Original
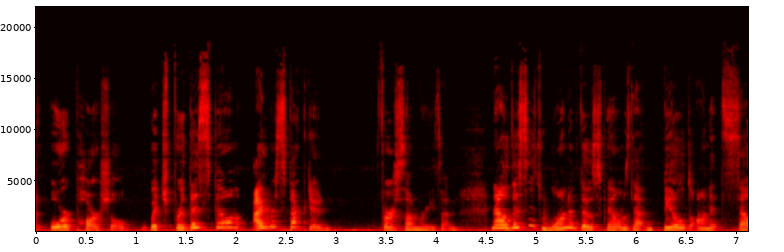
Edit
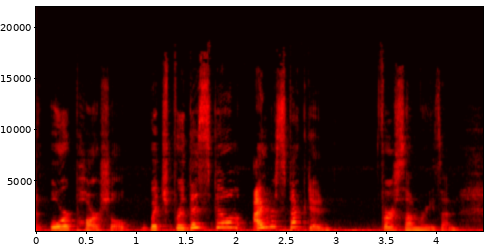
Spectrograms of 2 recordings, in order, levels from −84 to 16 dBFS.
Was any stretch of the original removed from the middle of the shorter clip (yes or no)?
no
